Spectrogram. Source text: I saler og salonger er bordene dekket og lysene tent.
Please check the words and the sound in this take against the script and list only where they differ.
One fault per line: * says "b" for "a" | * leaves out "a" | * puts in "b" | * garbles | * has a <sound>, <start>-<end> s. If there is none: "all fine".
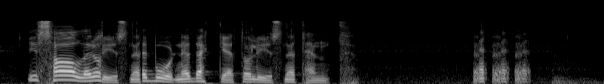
* says "lysene" for "salonger"
* has a laugh, 4.7-5.3 s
